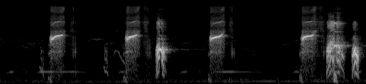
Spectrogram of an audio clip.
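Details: Chachalaca calling: short bright upslurred whistles, four of them roughly evenly spaced, each followed by harsh scratchy squawks. The background is quiet.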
